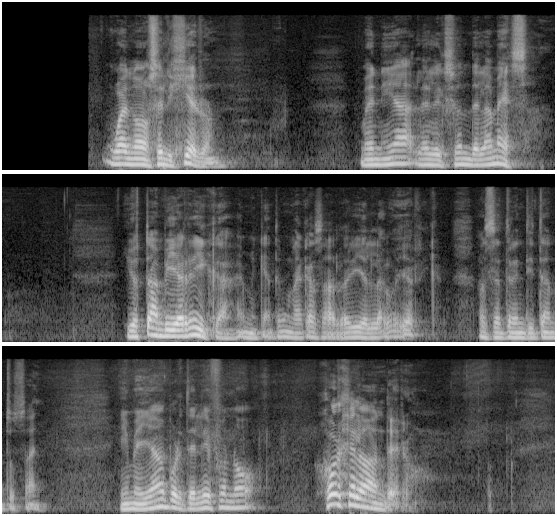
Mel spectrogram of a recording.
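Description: An elderly man speaks calmly and thoughtfully, close to a microphone, with pauses between phrases.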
